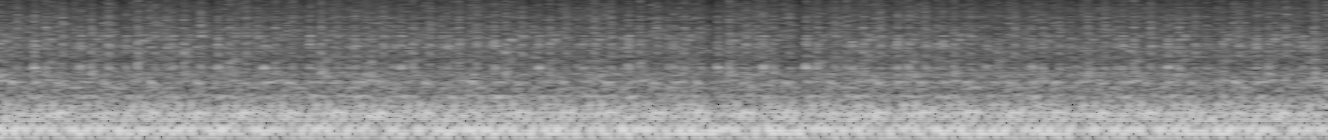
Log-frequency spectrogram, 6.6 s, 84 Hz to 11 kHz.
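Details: 1975 Chrysler by Chrysler 360 V8, warming up at idle with fuel leaks just tightened: loud, lumpy idle with an occasional stumble, intermittent misfire; temperature check finds the rear cylinder cooler than the others.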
